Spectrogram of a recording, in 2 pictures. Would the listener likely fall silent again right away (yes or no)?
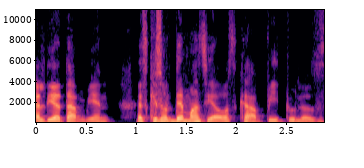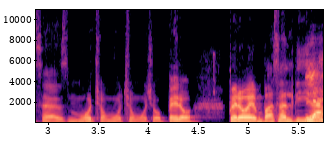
no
